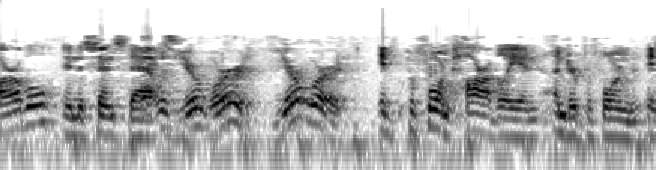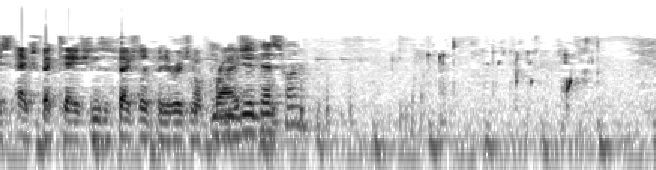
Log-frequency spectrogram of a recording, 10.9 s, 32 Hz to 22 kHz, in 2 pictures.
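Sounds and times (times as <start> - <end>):
speech: 0.0 - 8.4
vodka pouring into glasses: 8.7 - 10.6.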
